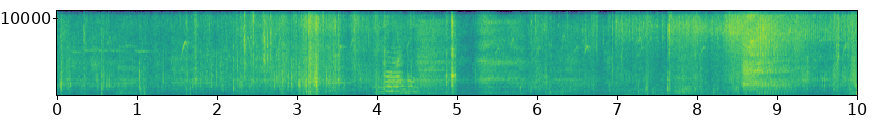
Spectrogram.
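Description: Mountain bike rattling and clattering over a rocky trail, then being pushed uphill on foot, with the rider breathing hard from the effort and giving a short grunt about four seconds in.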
